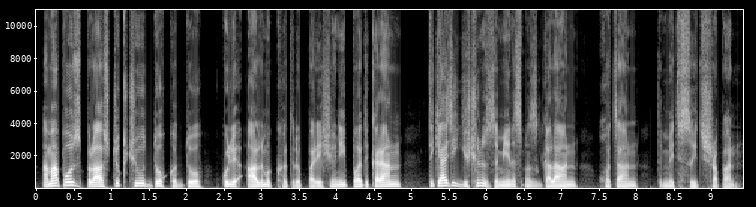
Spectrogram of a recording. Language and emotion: Kashmiri, neutral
